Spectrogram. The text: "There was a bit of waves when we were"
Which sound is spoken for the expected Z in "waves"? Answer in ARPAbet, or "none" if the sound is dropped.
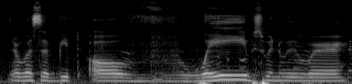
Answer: S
